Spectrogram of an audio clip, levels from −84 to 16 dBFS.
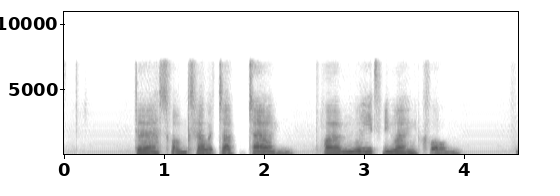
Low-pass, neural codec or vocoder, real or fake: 7.2 kHz; codec, 16 kHz, 0.5 kbps, FreqCodec, smaller model; fake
